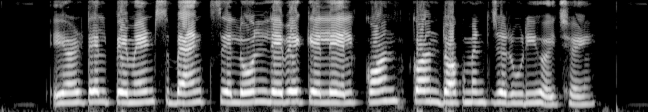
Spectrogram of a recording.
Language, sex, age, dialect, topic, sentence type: Magahi, female, 41-45, Western, banking, question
